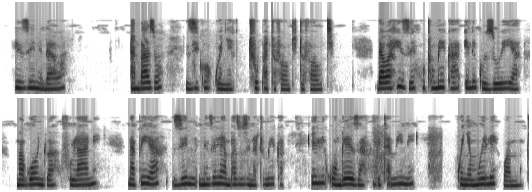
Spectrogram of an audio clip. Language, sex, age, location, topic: Swahili, female, 18-24, Kisumu, health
